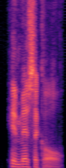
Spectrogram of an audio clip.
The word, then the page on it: hemicycle: American English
